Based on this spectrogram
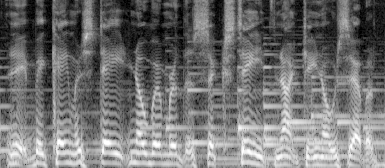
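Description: Clear music plays in the background behind a voice with an American accent. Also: woman. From Oklahoma. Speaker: interviewee. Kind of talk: interview answer. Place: home room.

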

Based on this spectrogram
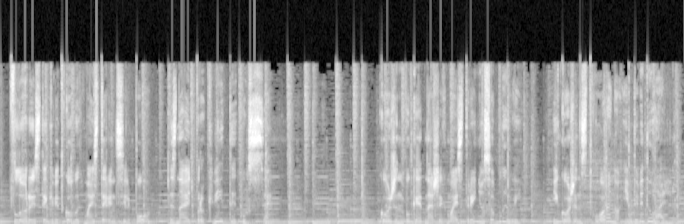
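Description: A woman with long, frequent pauses over loud background music. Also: moderate pace. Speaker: voice-over actor. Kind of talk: TV commercial read.

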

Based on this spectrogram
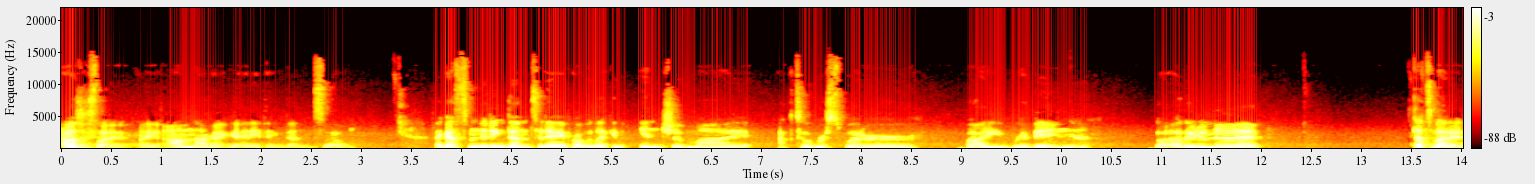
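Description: A woman's lively intonation broken by long, frequent pauses, with noticeable background noise. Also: medium pitch for a woman, moderate pace. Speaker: knitting vlogger. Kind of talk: casual vlog talk.

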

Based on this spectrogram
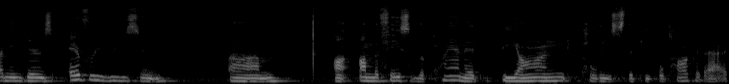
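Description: A woman with a very deep, low pitch and a dark, mellow tone speaks at a moderate pace with fairly even intonation and long, frequent pauses. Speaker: criminal justice official. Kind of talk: panel discussion. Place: meeting room.

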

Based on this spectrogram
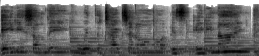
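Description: The speech comes at a very slow pace over clear music in the background. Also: woman. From Myanmar. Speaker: home tech vlogger. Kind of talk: casual tech tutorial to camera. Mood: cheerful, relaxed. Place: home room. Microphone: phone near.

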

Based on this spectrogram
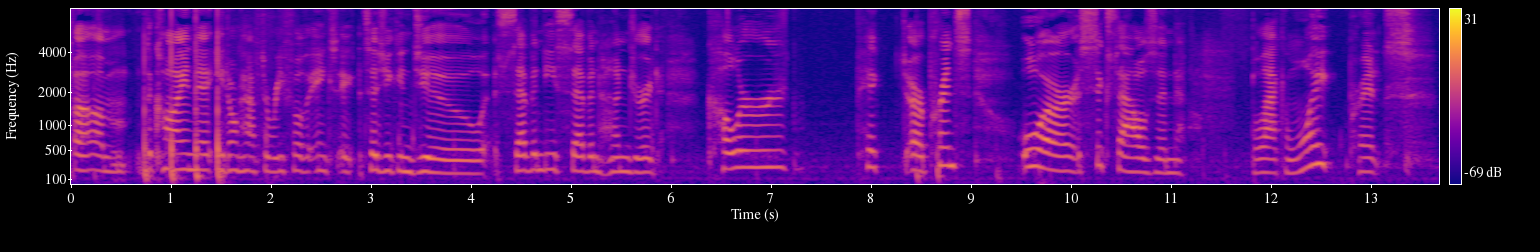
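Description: The woman speaks at a very slow pace. Her pitch shows ordinary variation. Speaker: home vlogger. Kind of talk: casual vlog chat. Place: home room. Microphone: phone near.

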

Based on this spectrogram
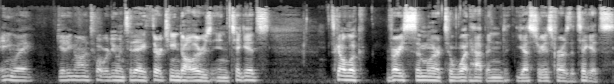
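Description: Talking at a fairly quick pace, a man sounds somewhat breathy and monotone, his intonation flat while his loudness swings widely. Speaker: lottery scratch-ticket video host. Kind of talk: casual chat while scratching lottery tickets. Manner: chatty, frequent filler words. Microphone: phone near.

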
